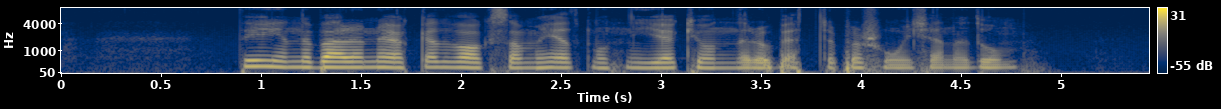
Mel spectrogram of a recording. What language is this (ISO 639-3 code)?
swe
